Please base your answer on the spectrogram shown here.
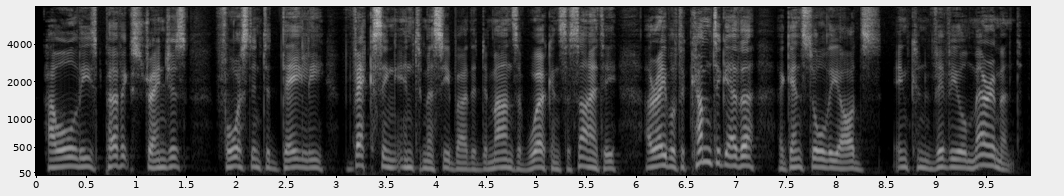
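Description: A man's voice: medium pitch, a little mellow, dry recording, studio quality. A man narrating a scripted first-person mystery story in a wry, arch, wordy storyteller's manner.

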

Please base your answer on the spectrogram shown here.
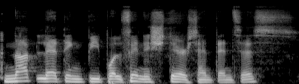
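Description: Booming-voiced Filipino man in his forties. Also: no room sound. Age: 40s. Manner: booming voice, quick hyperverbal talk. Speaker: podcast co-host. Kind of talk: casual Taglish chat.

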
